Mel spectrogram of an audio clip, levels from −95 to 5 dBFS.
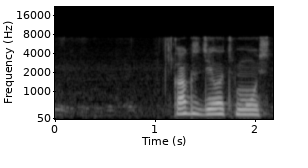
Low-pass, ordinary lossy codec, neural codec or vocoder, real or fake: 7.2 kHz; none; none; real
